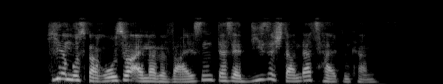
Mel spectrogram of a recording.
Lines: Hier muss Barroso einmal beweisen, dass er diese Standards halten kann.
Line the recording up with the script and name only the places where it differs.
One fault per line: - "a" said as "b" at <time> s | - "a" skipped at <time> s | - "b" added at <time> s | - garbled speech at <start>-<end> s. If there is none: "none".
none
